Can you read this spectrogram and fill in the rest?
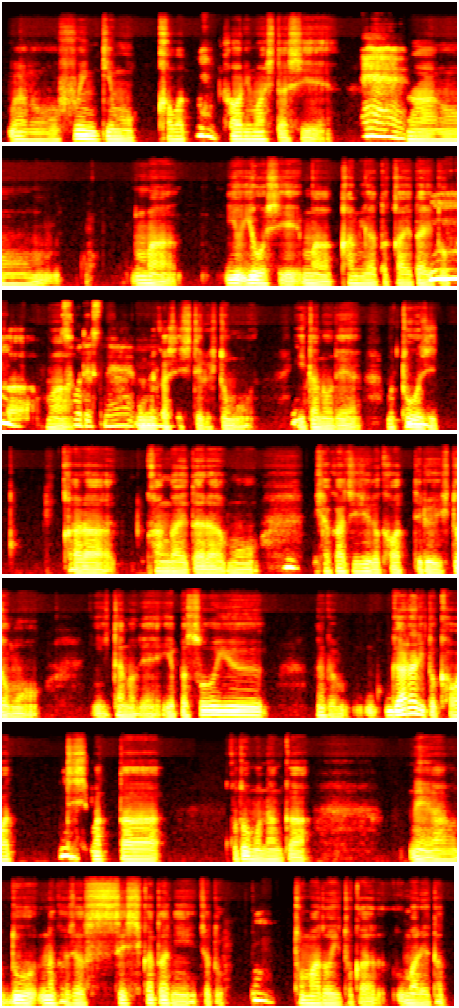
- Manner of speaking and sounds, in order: distorted speech
- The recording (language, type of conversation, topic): Japanese, advice, 友人のパーティーで気まずさや孤立感をどう減らせますか？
